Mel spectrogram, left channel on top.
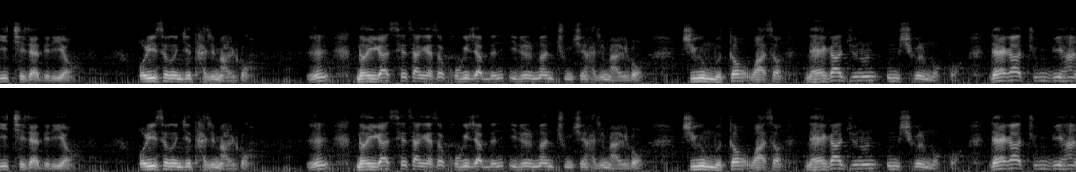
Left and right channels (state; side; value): identical; both; correlation 1.00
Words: 제자들이요. 어리석은 짓 하지 말고 너희가 세상에서 고기 잡는 일을만 중심하지 말고 지금부터 와서 내가 주는 음식을 먹고 내가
